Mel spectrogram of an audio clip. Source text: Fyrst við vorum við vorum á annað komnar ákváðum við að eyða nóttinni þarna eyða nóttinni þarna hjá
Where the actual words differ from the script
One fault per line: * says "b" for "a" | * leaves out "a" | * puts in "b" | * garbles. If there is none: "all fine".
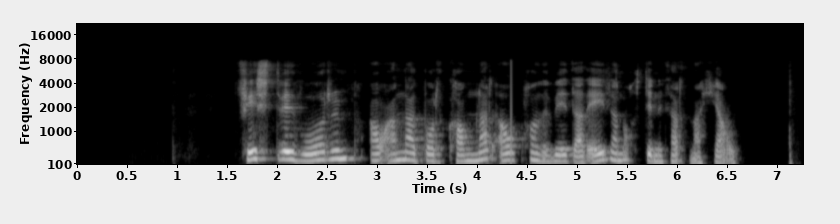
* leaves out "við vorum"
* puts in "borð"
* leaves out "eyða nóttinni þarna"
